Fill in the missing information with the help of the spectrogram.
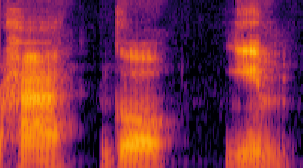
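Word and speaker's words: הגוים: So is ha go yim. Okay, ha or ha go yim. Okay, ha go yim. Ha go says over here, and it says transliterated to I am. Ha go yim.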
